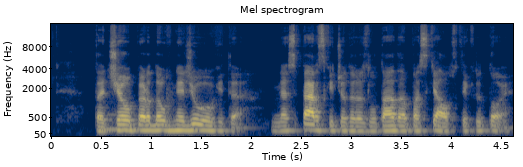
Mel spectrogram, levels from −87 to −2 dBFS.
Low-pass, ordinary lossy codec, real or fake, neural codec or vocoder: 14.4 kHz; Opus, 32 kbps; real; none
